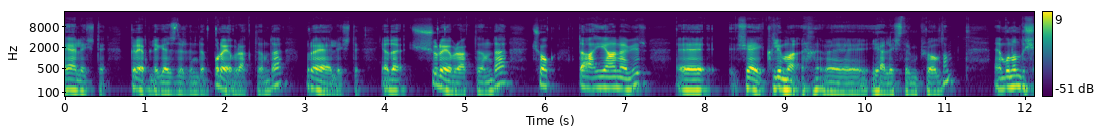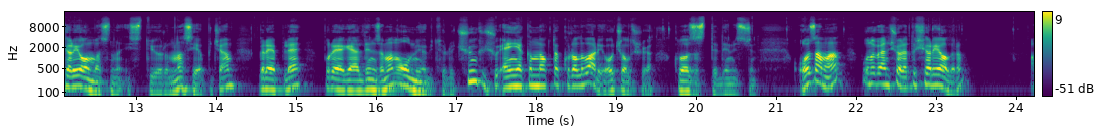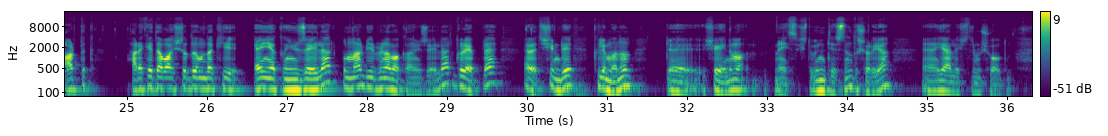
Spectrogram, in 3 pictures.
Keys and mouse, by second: 1.1 g, 2.3-3.3 middle drag, 4.1 g, 5.3-6.3 middle drag, 6.9-7.9 middle drag, 8.6-11.0 middle drag, 12.4-14.3 middle drag, 15.1 g, 17.7-18.4 middle drag, 19.9-20.6 drag, 20.9-21.3 middle drag, 21.6-22.1 middle drag, 22.6 g, 23.6-24.2 middle drag, 24.9 middle click, 25.3 shift+middle drag, 26.2 middle click, 27.7-28.1 middle drag, 28.5 middle click, 29.2 g, 30.5-32.8 middle drag, 34.5-36.3 middle drag.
